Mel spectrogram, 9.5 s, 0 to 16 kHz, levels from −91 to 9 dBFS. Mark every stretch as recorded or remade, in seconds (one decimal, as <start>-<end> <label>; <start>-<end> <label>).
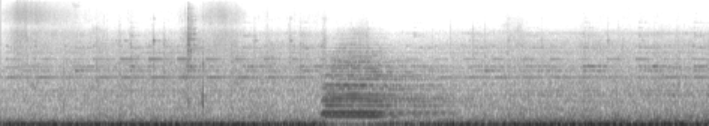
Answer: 0.0-4.3 recorded; 4.3-5.2 remade; 5.2-9.5 recorded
